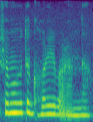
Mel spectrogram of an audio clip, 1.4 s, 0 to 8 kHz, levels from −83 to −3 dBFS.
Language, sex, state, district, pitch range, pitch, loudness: Bengali, female, West Bengal, Cooch Behar, 180-235 Hz, 200 Hz, -14 LUFS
